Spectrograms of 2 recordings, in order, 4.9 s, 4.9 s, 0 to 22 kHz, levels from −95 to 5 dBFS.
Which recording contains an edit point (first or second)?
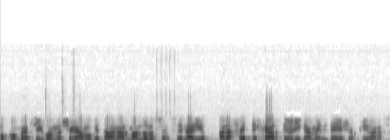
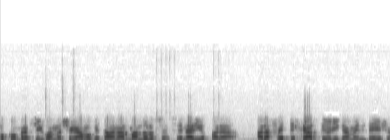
first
